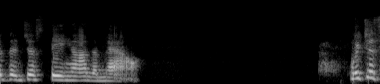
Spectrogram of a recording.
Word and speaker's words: the Mall: just being on the Mall, which is how they say it. They don't say mall like we do, they say Mall.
